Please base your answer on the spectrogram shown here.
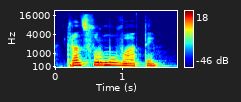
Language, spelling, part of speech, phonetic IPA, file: Ukrainian, трансформувати, verb, [trɐnsfɔrmʊˈʋate], Uk-трансформувати.ogg
- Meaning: to transform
